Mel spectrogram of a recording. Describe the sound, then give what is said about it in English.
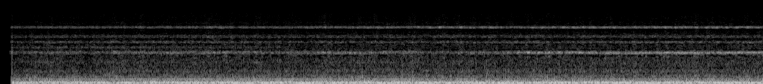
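An electrical storm as captured on tape: a steady, loud low rumble and hiss with several thin, unwavering high-pitched whistling tones running throughout. No one speaks. “And I think this is the electrical storm in the way that it sounds on tape.”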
